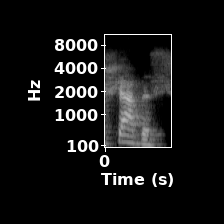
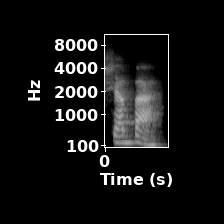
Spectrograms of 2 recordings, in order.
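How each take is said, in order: First: The word ends with an s sound. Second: The word ends with a t sound. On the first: "this is going to have an S sound" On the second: This is the standard Hebrew form. "these are all pronounced T for our purposes"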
